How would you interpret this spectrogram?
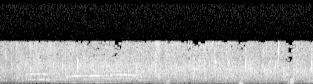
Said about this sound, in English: I don't get standing ovations.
